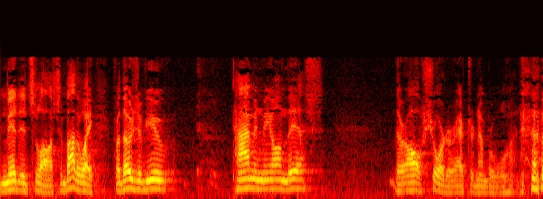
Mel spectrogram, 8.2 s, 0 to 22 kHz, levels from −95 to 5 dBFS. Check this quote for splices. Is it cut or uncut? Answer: uncut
